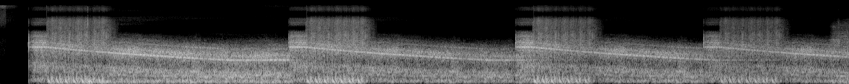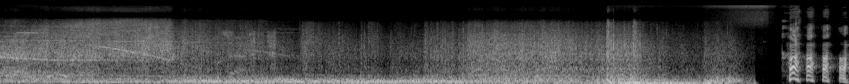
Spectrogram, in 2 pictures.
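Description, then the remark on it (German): Video game attack by a Thunderhawk gunship tearing apart Ork hordes: four falling whistle-like shrieks repeat every couple of seconds over a dense, roaring barrage of booming explosions and rapid fire that stays loud, then cuts off abruptly. “Also habe ich einfach mal aufgenommen, wie so ein Thunderhawk so Orkhorden zerlegt.”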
